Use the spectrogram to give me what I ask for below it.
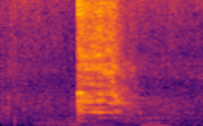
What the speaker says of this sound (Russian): Пока мы обжариваем морковочку.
